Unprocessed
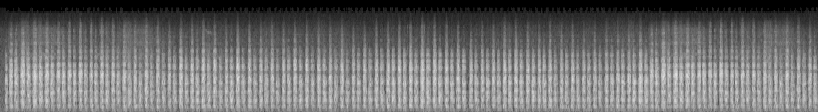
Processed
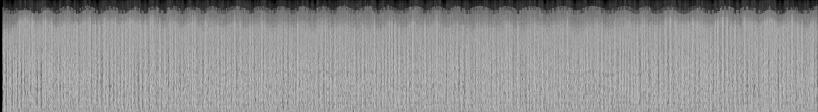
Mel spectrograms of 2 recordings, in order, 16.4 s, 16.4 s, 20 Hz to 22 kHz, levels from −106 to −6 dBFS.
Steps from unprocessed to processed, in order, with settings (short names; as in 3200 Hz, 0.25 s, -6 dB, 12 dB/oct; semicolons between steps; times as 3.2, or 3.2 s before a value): high shelf 4000 Hz +5.5 dB; on a send: feedback echo 0.872 s, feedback 41%, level -10 dB; on the sum: grains, pitch spread up and down by 0 st; wow and flutter 140 cents; spectral compressor 10:1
